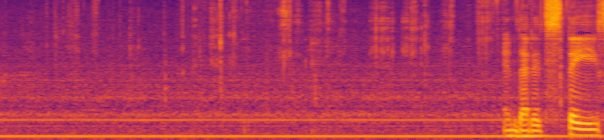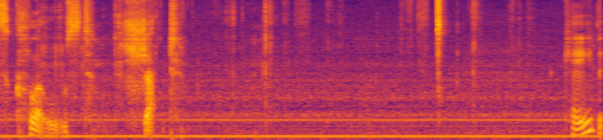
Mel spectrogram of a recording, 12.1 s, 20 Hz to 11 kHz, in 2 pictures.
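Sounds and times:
steady low hum: 0:00.0 - 0:12.0
paper rustling around stick: 0:00.4 - 0:05.1.

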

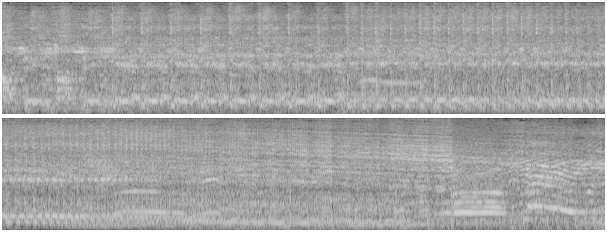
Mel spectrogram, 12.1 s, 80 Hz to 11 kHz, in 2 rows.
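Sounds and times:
boat engine running: 0:00.0 - 0:12.0
people's voices: 0:00.0 - 0:12.0.

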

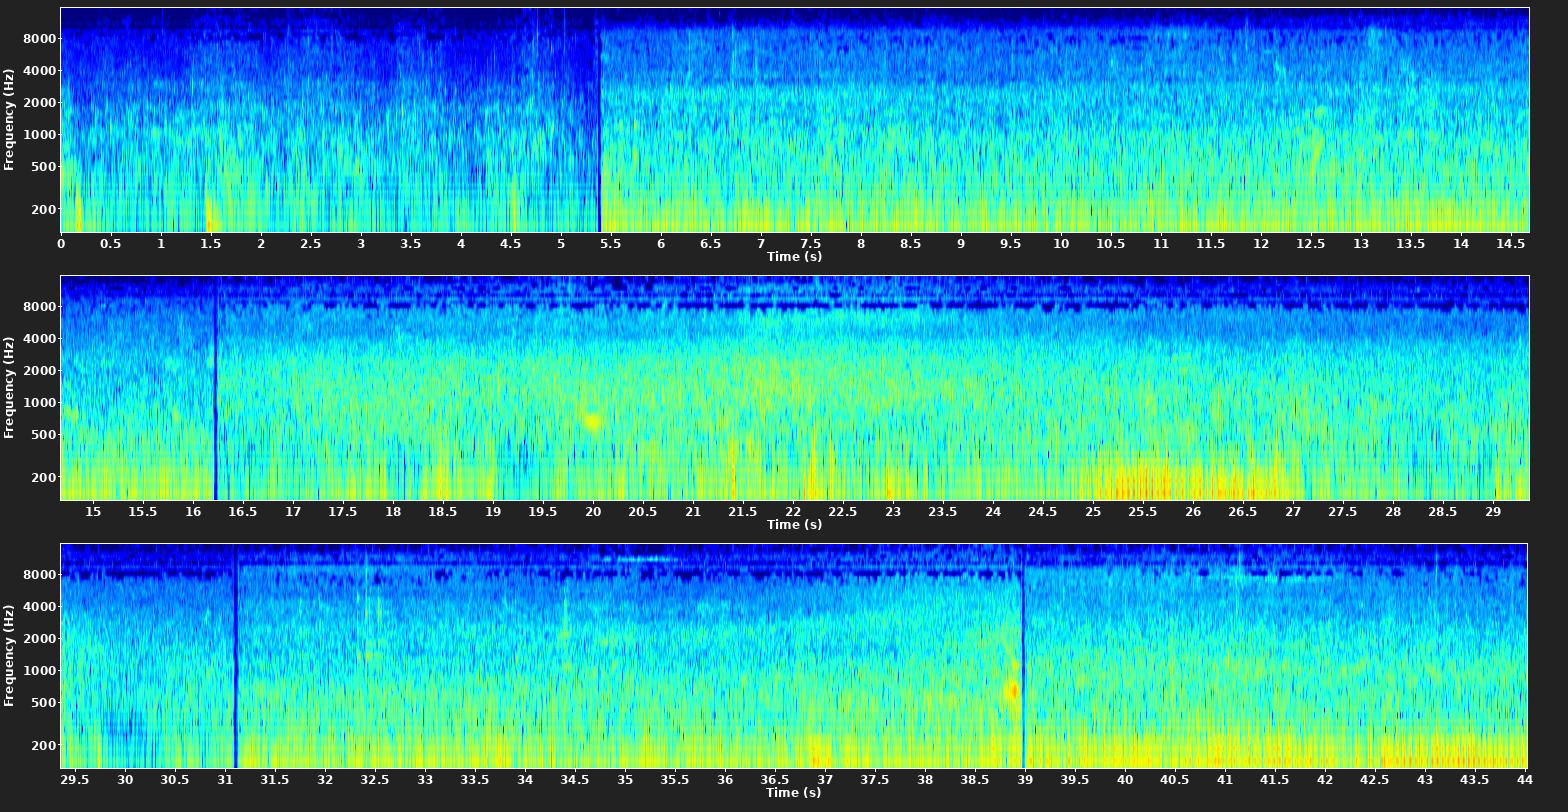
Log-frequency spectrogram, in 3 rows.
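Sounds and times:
wind noise on microphone: 0:17.4 - 0:20.5, 0:21.1 - 0:24.2, 0:24.9 - 0:30.0.

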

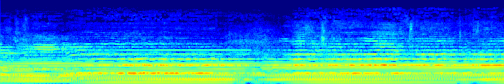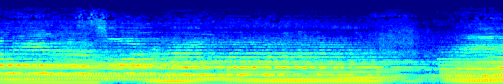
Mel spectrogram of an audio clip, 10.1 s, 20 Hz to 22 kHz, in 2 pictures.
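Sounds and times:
sustained accompanying chords: 0:00.0 - 0:10.0.

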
